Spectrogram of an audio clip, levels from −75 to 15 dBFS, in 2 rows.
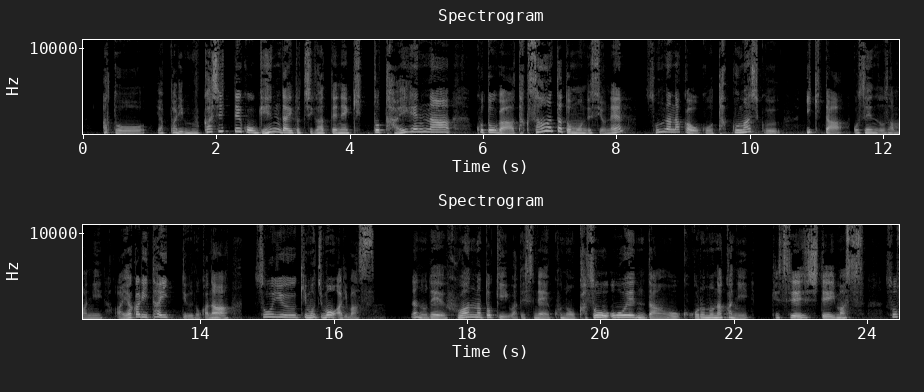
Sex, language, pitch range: female, Japanese, 165-225 Hz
